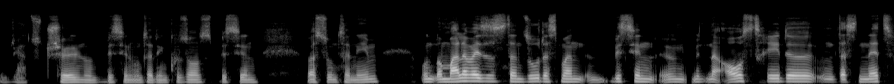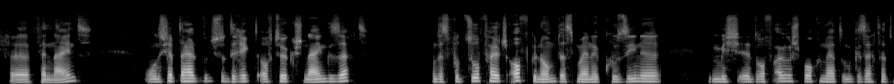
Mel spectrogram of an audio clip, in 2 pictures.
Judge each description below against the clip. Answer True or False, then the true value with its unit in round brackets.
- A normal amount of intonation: True (3.2 semitones)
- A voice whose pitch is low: True (125 Hz)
